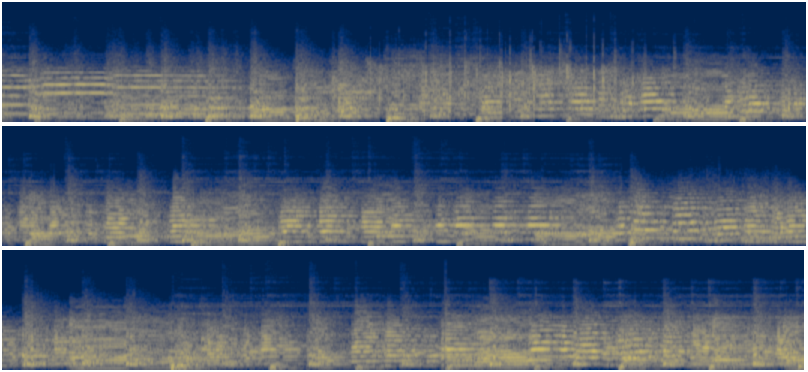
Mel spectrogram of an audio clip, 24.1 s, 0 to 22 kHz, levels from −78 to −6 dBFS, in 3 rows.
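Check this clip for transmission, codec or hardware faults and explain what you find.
One fault appears near the end. From 20.49 s to the end, the sound turns duller, with nothing above 8 kHz, a level shift of roughly 5 dB, a new noise floor roughly 40 dB below the signal, and a 20 ms silence at the change. The likely cause is an input switched to a poorer device, whose narrower band, gain and noise replace the original's.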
